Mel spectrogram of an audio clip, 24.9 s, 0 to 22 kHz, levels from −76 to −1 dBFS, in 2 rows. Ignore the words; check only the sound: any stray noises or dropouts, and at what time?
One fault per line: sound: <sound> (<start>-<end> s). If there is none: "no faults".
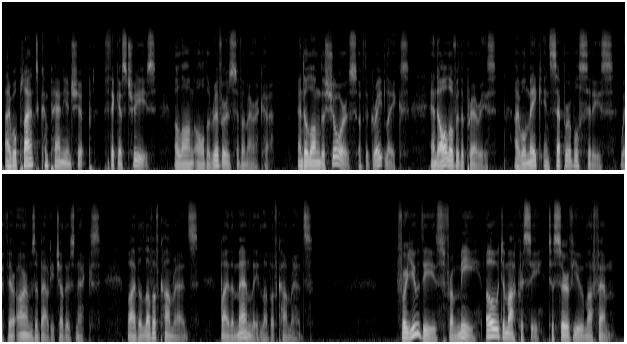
no faults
